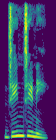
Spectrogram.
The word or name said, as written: ಜಂಜಣ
